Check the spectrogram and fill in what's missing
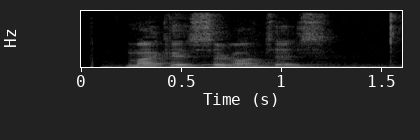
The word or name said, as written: Micah Cervantes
